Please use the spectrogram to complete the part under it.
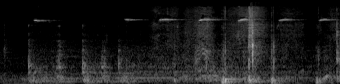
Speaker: let's see if we've made that one look good and you can hear really loudly that the scanner is squeaking which is annoying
